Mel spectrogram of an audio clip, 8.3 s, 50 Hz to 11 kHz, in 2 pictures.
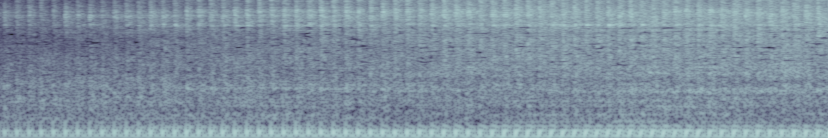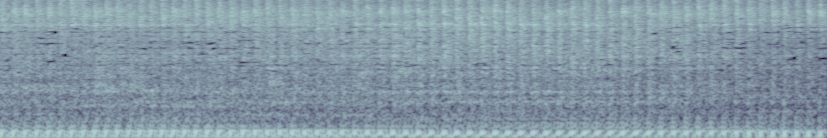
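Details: Kohler Command CH16S engine in a Cub Cadet 2166, cold start after reinstall and reseal/electrical/starter refresh: steady even putter with deep low thump, no knocks or misses; runs good, warming up.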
